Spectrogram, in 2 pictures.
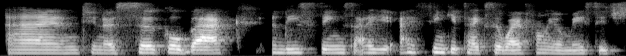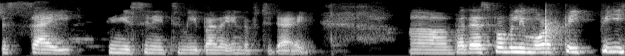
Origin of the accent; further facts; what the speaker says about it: South Africa; And I was also coming from English speaking South Africa into countries like, for example, Thailand, Vietnam, Indonesia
